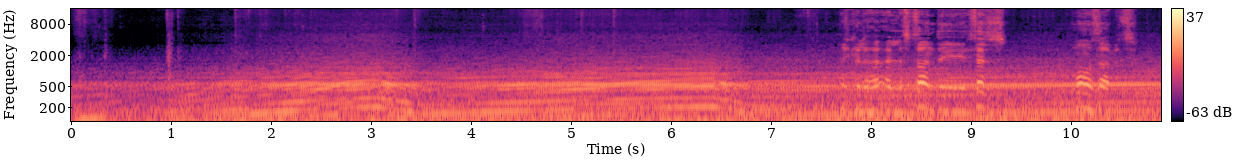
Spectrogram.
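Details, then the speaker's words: 2017 Ford Explorer after software reprogramming fix for misfire codes P0300, P0302, P0306 (previously misfired, weak power under load despite new plugs); hard-throttle acceleration, note climbs smoothly with no stumble or cut-out. Normal acceleration. "ما شاء الله تبارك الله مو محتاج اني اوصل السرعه كامله لكنه الان اول بالاول ما يمديني ادعس شوي كذا اللي هي ما شاء الله التقطيع موجوده"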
